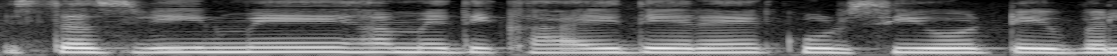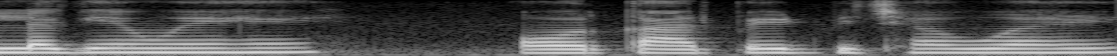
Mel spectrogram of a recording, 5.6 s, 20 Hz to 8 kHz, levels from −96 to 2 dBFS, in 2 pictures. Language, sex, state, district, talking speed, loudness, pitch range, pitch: Hindi, female, Madhya Pradesh, Bhopal, 205 wpm, -14 LUFS, 210-225 Hz, 220 Hz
